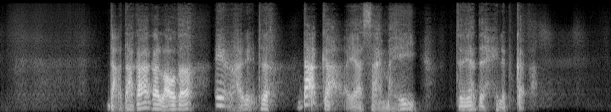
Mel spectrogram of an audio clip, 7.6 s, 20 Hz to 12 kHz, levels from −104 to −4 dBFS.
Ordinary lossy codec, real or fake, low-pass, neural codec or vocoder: none; fake; 10.8 kHz; codec, 16 kHz in and 24 kHz out, 0.4 kbps, LongCat-Audio-Codec, fine tuned four codebook decoder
